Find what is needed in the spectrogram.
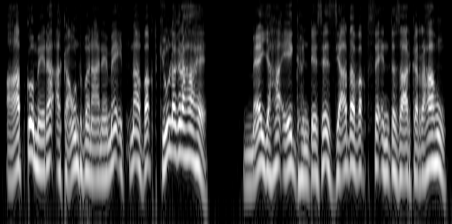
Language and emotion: Urdu, angry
